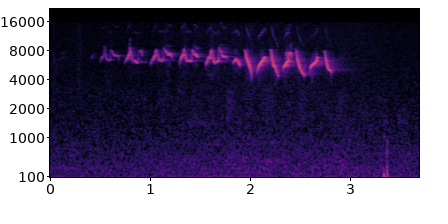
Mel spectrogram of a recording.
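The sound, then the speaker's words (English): A black-and-white warbler sings a rapid two-part run of about a dozen high, thin, squeaky notes lasting a couple of seconds against a quiet background on a still morning hike, followed by a soft thump. “Now that's a real tricky song. The black and white warbler normally goes just weetsa weetsa weetsa weetsa like a single parted song.”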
